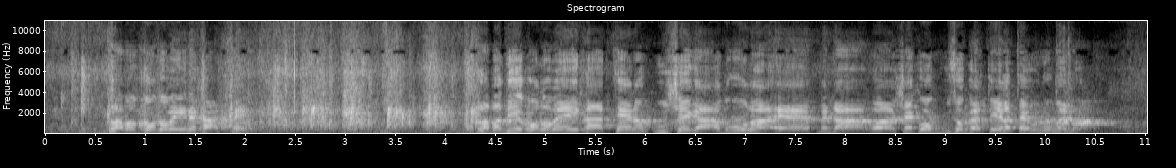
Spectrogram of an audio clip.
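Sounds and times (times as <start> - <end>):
crowd applause: 0.0 - 6.9.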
